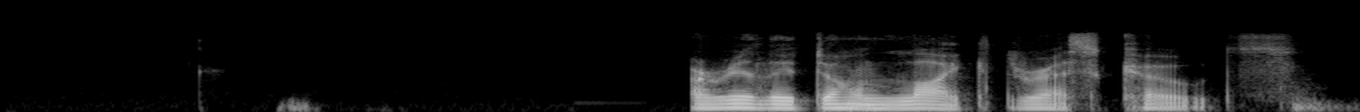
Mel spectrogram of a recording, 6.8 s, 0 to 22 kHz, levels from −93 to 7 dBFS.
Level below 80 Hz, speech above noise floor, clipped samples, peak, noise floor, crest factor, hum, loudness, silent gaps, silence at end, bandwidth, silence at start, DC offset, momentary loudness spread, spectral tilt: -54 dBFS; 64 dB; under 0.1%; -4 dBFS; -86 dBFS; 22 dB; none; -22 LUFS; none; 0.3 s; 7.2 kHz; 3.45 s; under 0.1%; 11 LU; -8 dB/octave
